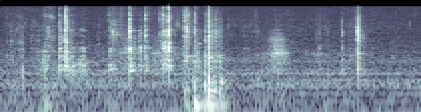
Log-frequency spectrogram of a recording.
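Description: Small metal parts, a steel carriage bolt and a magnet, clicking and tapping against a hollow ABS plastic toilet flange as they are handled. The light clicks come in an irregular cluster through the first two seconds, with a soft knock about two seconds in and one more sharp click near the end.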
